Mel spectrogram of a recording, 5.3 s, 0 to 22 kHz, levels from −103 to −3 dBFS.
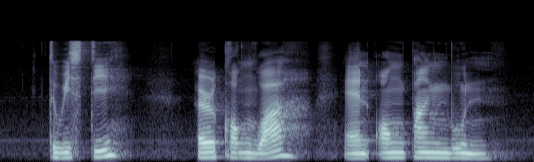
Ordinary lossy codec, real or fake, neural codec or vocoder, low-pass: none; real; none; none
